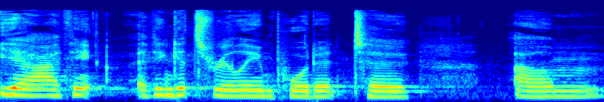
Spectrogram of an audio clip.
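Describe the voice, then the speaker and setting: With an Australian accent, a woman talks at a moderate pace and medium pitch, her intonation fairly even, on a very clean recording with a silent background. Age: 20s. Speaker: young local resident. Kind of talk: interview.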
